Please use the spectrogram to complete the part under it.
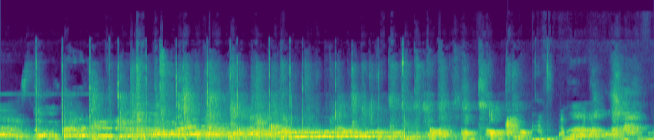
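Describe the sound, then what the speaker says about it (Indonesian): A small group claps hands during a podcast introduction, a brisk close patter of claps with scattered taps, mixed with overlapping voices and laughter. "Tepuk tangan dulu."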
